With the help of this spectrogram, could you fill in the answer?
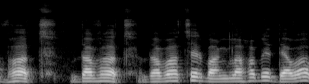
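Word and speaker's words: дать: করা বা স্টাডি করা ভার্ব দা ভাত দাঁত দাঁত এর বাংলা হবে দেওয়া বা গিভ আবারো বলছি উচ্চারণ হবে দাঁত দেওয়া বা গিভ ভার্ব গাতভিচ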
